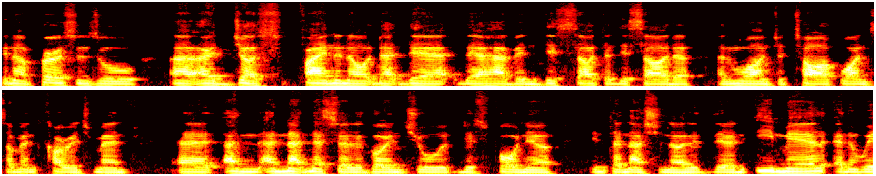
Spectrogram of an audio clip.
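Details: Adult male speaker; normal speech.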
